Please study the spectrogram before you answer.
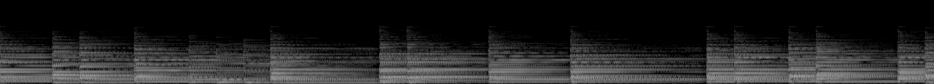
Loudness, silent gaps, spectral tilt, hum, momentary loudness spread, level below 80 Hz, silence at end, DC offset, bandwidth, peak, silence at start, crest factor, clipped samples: -34 LUFS; none; -8 dB/octave; none; 8 LU; -62 dBFS; 0 s; under 0.1%; 8 kHz; -18 dBFS; 0 s; 14 dB; under 0.1%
